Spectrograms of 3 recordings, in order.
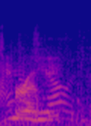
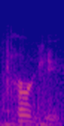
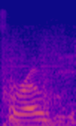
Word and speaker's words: pierogi: He was saying it pergy. Fergie. All right. Like Fergie? And it was like, it was something like, that's a precarious pierogi or something like that. And he's like, that's a percus pergy. I was like, Steven, it's not how you pronounce pierogi.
